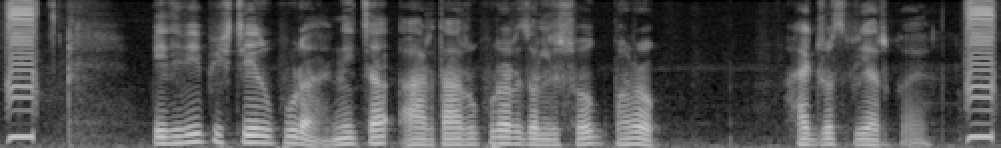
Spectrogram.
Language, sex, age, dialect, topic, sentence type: Bengali, male, 31-35, Rajbangshi, agriculture, statement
